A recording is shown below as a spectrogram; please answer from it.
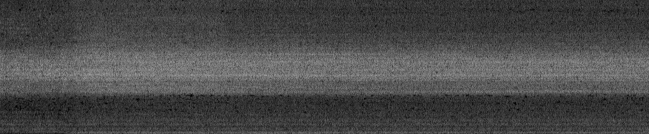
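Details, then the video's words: A cicada keeps up a loud, steady, high hissing whine with no gaps; faint low rumble sits beneath it. "매미 소리"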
